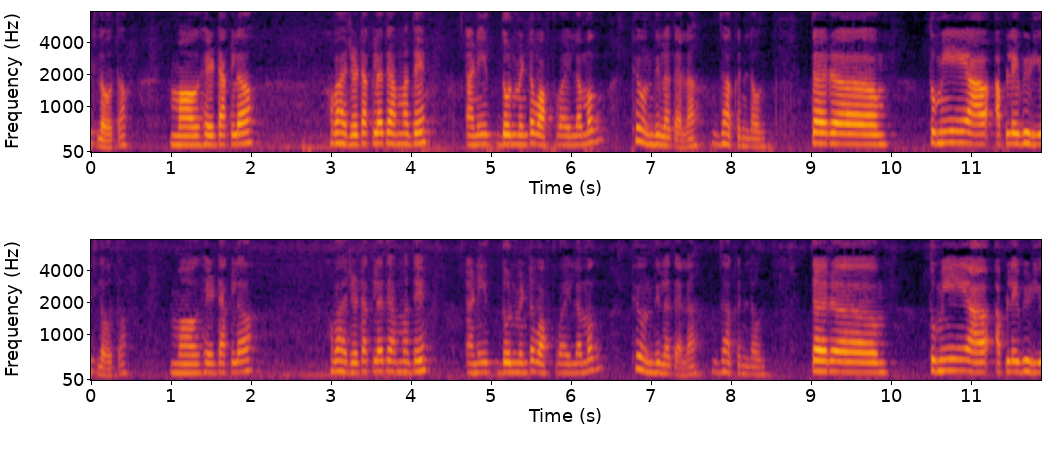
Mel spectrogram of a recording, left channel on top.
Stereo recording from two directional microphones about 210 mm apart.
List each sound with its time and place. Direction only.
0.1 s speech: 15° left (ahead or behind)
3.0 s speech: 15° left (ahead or behind)
5.1 s a woman's voice: centre (ahead or behind)
7.4 s speech: 20° left (ahead or behind)
9.0 s a woman's voice: centre (ahead or behind)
